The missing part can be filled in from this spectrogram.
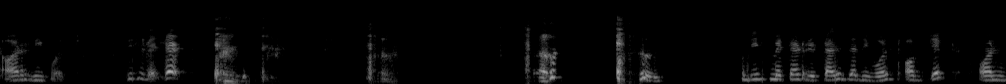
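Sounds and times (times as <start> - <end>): person coughing: 2.1 - 3.0, 3.6 - 4.1, 5.2 - 6.7.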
